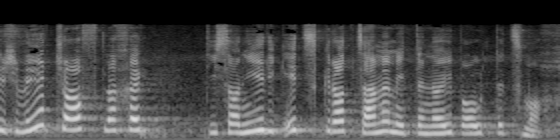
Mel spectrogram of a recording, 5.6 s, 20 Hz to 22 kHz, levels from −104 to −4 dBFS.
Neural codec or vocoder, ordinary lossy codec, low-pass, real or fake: none; none; none; real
